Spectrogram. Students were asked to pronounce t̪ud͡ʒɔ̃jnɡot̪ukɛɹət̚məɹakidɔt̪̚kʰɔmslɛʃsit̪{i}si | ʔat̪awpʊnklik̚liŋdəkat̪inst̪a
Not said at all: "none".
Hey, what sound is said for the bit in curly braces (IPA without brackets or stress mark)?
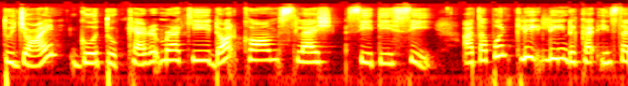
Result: i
